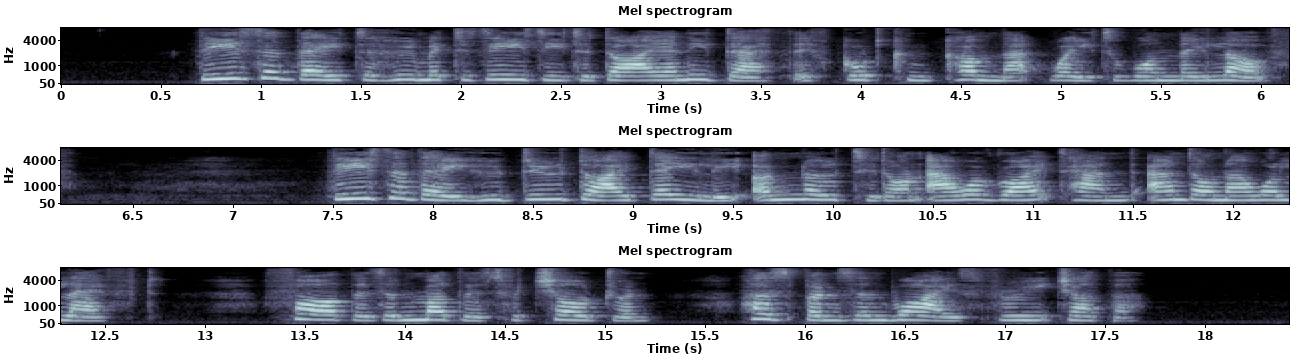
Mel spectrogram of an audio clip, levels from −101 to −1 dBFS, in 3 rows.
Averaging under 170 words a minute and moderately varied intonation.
No: average, 160 wpm; narrow, 2.3 semitones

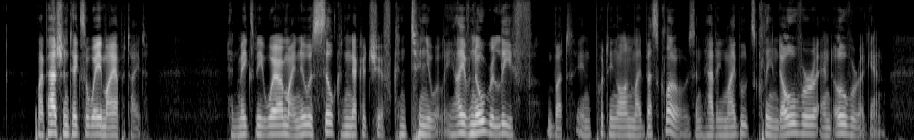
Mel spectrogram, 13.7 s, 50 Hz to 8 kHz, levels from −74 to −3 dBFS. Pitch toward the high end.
No: medium, 140 Hz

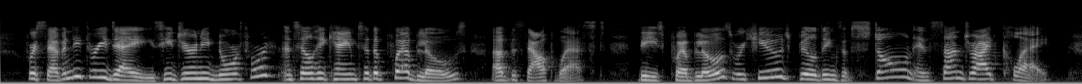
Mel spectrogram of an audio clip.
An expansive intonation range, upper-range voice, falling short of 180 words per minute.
Yes: wide, 5.8 semitones; high, 240 Hz; average, 160 wpm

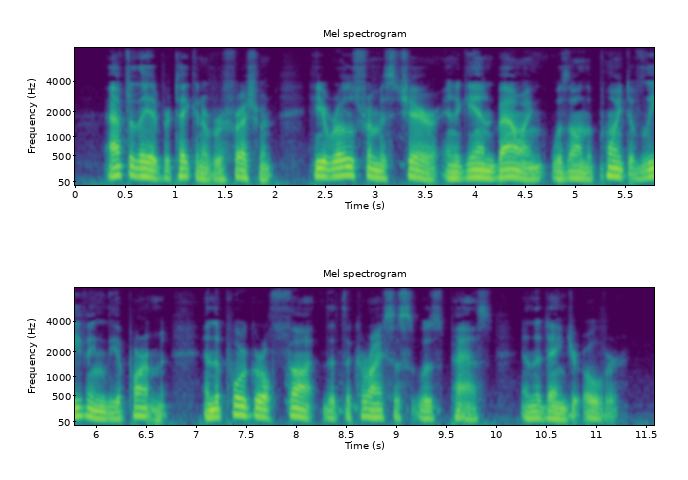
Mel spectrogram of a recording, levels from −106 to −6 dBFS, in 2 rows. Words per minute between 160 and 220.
Yes: average, 185 wpm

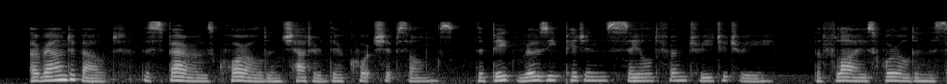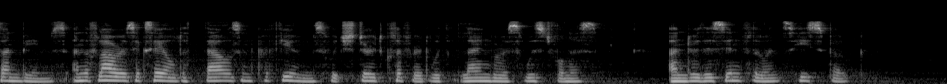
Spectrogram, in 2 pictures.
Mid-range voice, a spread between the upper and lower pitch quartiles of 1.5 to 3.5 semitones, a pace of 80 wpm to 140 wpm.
Yes: medium, 160 Hz; average, 2.9 semitones; slow, 135 wpm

